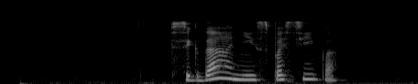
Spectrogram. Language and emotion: Russian, positive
